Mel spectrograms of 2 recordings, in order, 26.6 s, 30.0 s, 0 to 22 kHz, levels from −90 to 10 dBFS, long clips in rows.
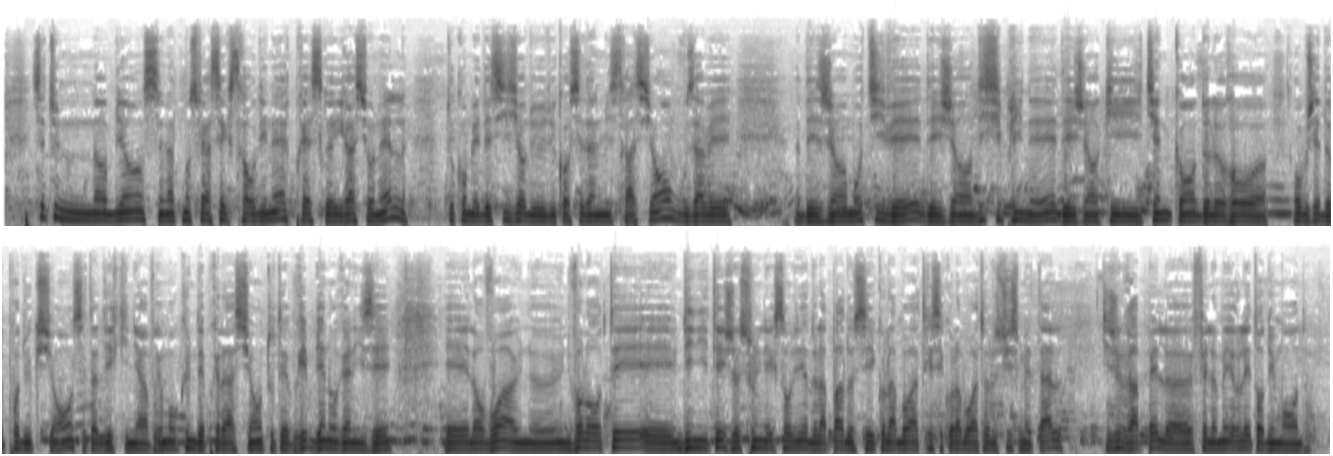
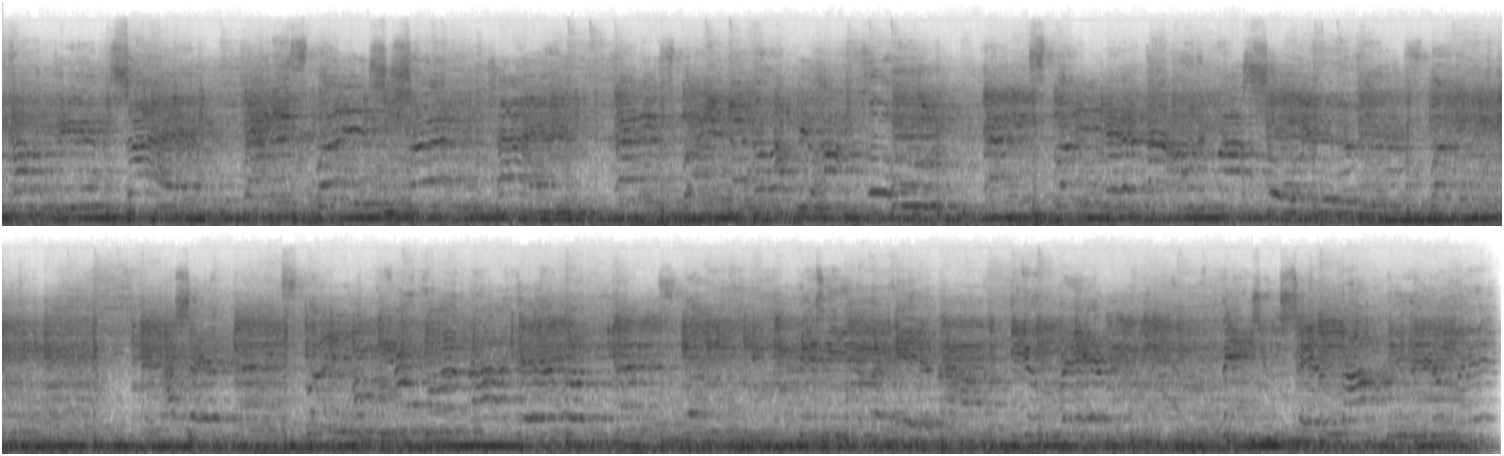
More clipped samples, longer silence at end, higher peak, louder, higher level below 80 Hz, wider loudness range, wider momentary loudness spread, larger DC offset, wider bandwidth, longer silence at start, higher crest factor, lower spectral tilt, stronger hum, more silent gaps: neither; about the same, 0.1 s vs 0 s; about the same, 0 dBFS vs 0 dBFS; about the same, -13 LUFS vs -14 LUFS; second, -40 dBFS vs -30 dBFS; about the same, 2 LU vs 2 LU; about the same, 4 LU vs 3 LU; neither; about the same, 14 kHz vs 13 kHz; about the same, 0 s vs 0 s; about the same, 12 dB vs 14 dB; about the same, -5.5 dB/octave vs -4.5 dB/octave; neither; neither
